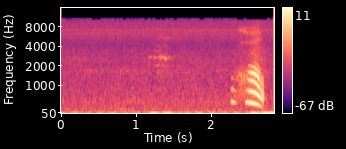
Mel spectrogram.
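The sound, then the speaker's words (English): A blue jay gives a single harsh, descending jeer call near the end, clear over a low, steady outdoor rumble, with a faint earlier note barely audible. “Do you hear these birds? Blue jays.”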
